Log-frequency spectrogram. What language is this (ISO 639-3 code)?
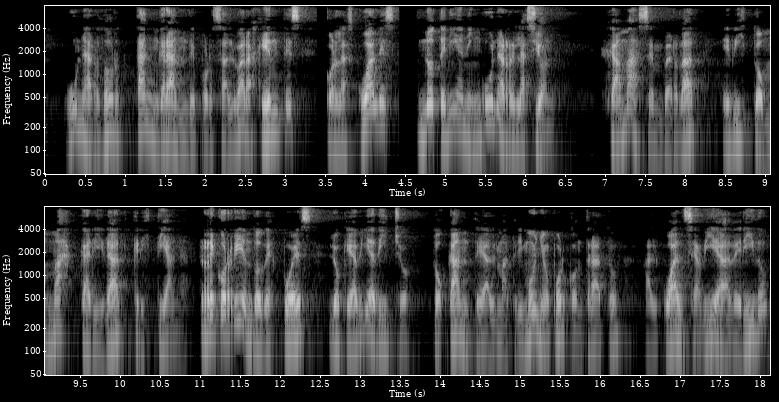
spa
